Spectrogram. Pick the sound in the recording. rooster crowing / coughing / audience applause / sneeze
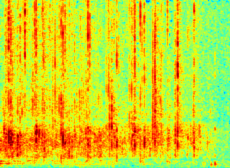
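audience applause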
